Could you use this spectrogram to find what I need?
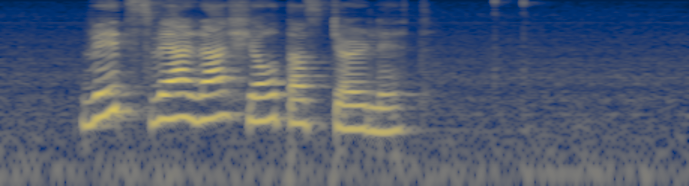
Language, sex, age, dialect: Faroese, female, 36-60, Suðuroy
